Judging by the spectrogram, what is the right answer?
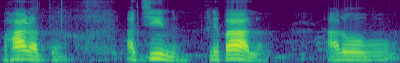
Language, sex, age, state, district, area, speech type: Maithili, female, 45-60, Bihar, Muzaffarpur, rural, spontaneous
